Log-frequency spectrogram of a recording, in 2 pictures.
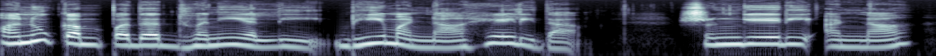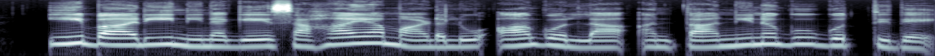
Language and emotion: Kannada, neutral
